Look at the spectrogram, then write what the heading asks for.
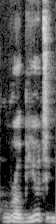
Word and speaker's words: Robute: Sorry, his name is Robut? Robute. Or to some people pronounce it Robute, Robute. I have pronounced it Robute since I was 16, and I'm not going to change.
